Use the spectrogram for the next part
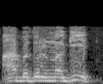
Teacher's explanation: Kalau Mesir misalnya jim itu sering dibaca ghim. Jadi kalau kita bilang di sini misalnya Abdul Majid, tapi kalau orang Mesir Abdul Majid, seakan-akan seperti huruf ghin.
